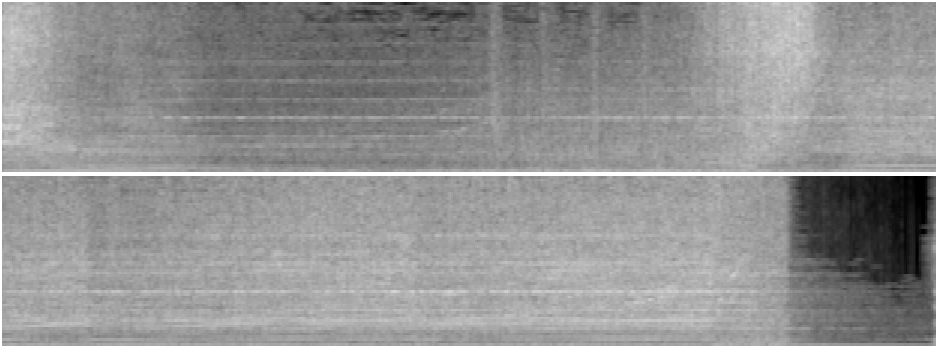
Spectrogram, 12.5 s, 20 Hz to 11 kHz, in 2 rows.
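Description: Ducati Panigale V4 S superbike ridden on the Sepang race circuit in Malaysia: loud, close engine howl climbing through the revs with gear changes and sustained high-pitched acceleration, no voices.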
